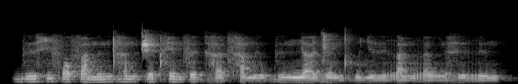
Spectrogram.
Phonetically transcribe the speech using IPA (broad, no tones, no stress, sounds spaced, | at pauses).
b ɨː h i f ɔ f a m ɨ m dʱ ɐ m t͡ʃ ɘ tʰ e m f ɘ ɡʱ ɐ t͡sʰ a m ɨː w b ɨː m ɲ ɐː ɟ ɘː m dʱ u ʎ ɨː r a m r ɐ w ŋ ɘ ɦ ɨː r ɨ m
